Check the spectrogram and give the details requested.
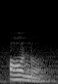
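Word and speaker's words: honour: is a honor no the H is not pronounced but here it's pronounced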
